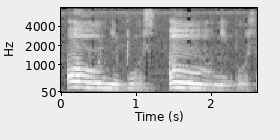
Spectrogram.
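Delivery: ônibus very slow and loud, leaning on the first ô; stress on ô. Shown as a demonstration. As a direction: draw out ônibus on the ô. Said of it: "A sílaba aqui, no caso, é só o O". (tônica no ô, bem devagar)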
